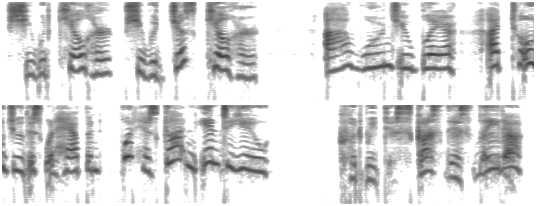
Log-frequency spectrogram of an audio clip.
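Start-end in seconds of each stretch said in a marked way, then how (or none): 3.2-8.0 high-pitched reproach; exasperated scolding. Acted. Morgan berating her sister over the arrest, exasperated. 8.7-10.5 higher, strained half-whisper. A narrator's reading. Blair in custody asking her sister, strained. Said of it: "her voice strained".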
